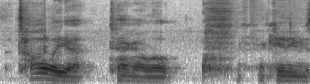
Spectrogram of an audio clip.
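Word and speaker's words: Taulia: seven in a row talia taggart pronounced talia that's right he was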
